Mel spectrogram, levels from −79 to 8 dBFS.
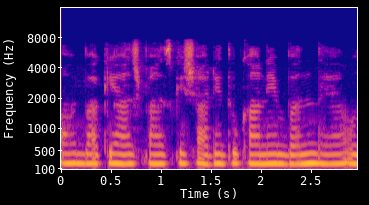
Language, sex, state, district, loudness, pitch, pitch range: Hindi, female, Uttar Pradesh, Muzaffarnagar, -12 LUFS, 210 Hz, 210-215 Hz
